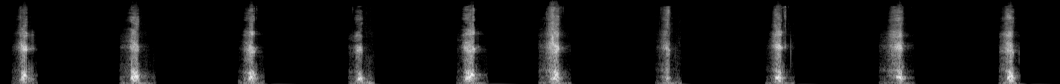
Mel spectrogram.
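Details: Persistent violent, very loud hiccups in episodes lasting about 10–13 hours a day through December 2019, audio only: ten sharp, abrupt hiccups in a row about once a second, silence between.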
